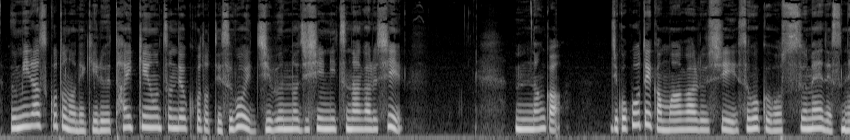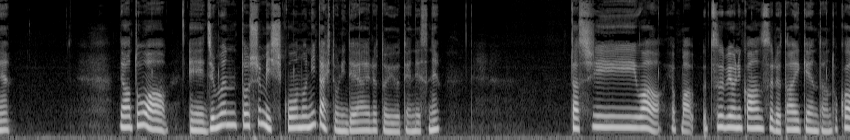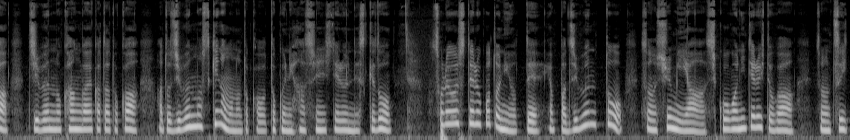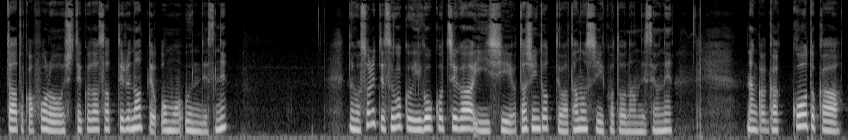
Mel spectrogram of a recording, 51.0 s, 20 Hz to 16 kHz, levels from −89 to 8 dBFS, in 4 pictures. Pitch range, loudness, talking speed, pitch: 190-245 Hz, -21 LUFS, 285 characters per minute, 220 Hz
